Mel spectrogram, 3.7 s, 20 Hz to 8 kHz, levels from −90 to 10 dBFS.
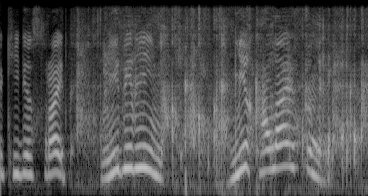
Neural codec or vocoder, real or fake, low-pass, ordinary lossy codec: codec, 16 kHz, 4 kbps, X-Codec, HuBERT features, trained on LibriSpeech; fake; 7.2 kHz; none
